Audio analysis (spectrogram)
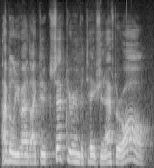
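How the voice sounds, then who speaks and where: A man acts an old miser in a live radio play. The voice sits a little high, with halting, stammered starts and formal, old-fashioned wording. The character is newly humbled and eager. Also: animated, lightly acted. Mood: hopeful, sheepish. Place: live community theatre stage.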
